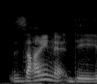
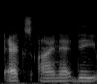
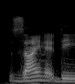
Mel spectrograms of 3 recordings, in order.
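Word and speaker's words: xinetd: use on Linux today zet D is that's how they pronounce this with an x xet d or zet D is prom predominantly used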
